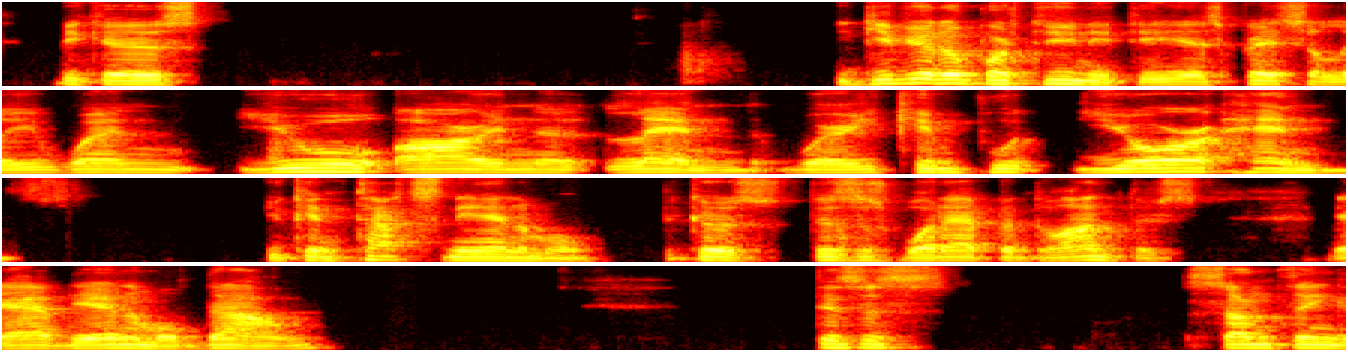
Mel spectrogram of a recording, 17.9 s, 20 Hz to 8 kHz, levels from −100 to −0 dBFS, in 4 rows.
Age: 30-49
